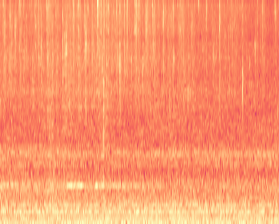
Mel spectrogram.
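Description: Dough dumplings frying in a pan of hot oil: a steady sizzle with fine, rapid crackles.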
